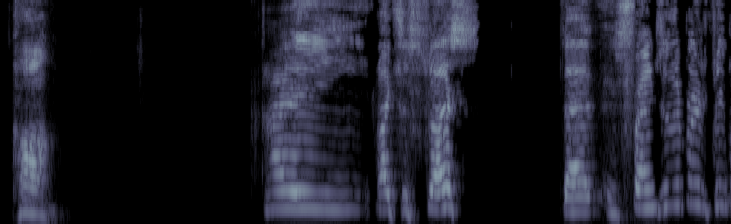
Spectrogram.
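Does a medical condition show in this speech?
Yes: Parkinson's.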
